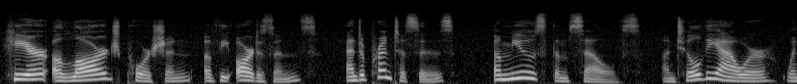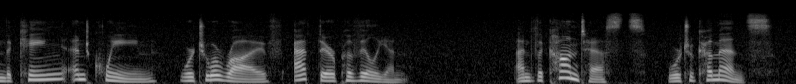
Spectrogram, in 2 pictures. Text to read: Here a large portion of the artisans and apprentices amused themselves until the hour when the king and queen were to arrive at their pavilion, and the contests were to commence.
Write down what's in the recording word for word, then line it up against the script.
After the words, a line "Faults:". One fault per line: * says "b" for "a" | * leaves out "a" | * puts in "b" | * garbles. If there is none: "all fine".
Here a large portion of the artisans and apprentices amused themselves until the hour when the king and queen were to arrive at their pavilion, and the contests were to commence.
Faults:
all fine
